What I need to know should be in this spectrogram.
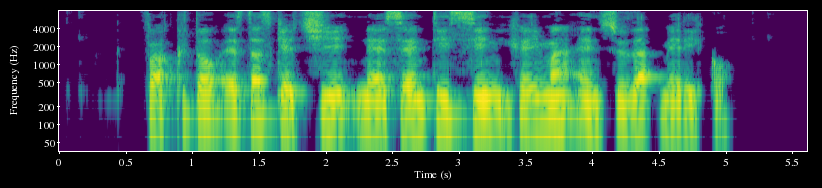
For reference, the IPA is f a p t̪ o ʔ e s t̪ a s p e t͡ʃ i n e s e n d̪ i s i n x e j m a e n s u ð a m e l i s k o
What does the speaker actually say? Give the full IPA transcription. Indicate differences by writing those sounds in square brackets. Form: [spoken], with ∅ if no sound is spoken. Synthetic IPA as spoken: f a [k] t̪ o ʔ e s t̪ a s [k] e t͡ʃ i n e s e n [t̪] i s i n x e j m a e n s u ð a m e [ɾ] i [∅] k o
